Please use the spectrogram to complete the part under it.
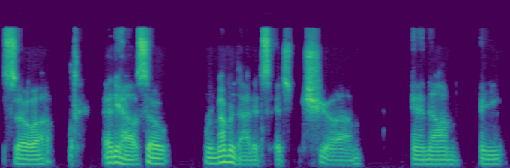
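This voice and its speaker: A man from the Boston area with an American accent, talking casually and haltingly to camera as he explains something. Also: low-pitched, a little mellow, slightly rough, no room sound. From Boston area, United States. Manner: halting, repeats words, chuckling. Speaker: vlogger explaining regional accent.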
